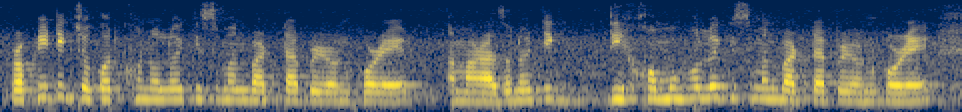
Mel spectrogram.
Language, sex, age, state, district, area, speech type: Assamese, female, 18-30, Assam, Sonitpur, rural, spontaneous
